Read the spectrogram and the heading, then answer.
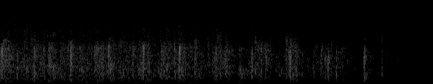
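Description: Audience applause: a dense, steady patter of many hands clapping at once, bright and sustained for several seconds with no voices over it.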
